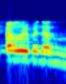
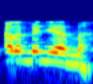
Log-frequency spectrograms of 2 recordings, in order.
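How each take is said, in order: First: It is said the American way, four syllables. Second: It is said the British way, five syllables.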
